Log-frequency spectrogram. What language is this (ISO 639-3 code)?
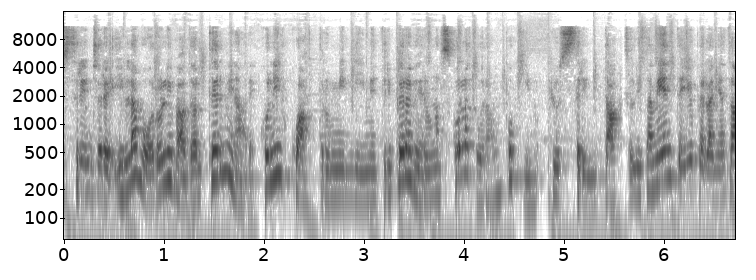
ita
